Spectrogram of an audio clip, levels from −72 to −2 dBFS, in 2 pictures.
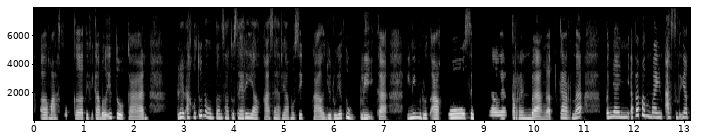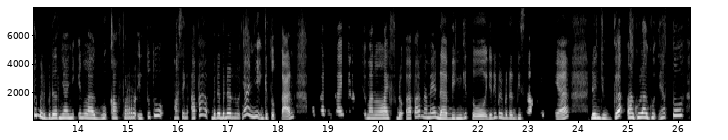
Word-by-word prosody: eee, 215 0 +2
masuk 200 +2 -7
ke 215 - -4
TV 220 0 -5
kabel 205 0 +2
itu 280 -1 0 0.2
kan, 180 +2 -1 0.7
dan 285 +3 +3
aku 290 +1 -5
tuh 375 - +1
nonton 270 -5 -1
1 250 0 -5
serial 250 -1 +1
Kak, 180 -2 -5
serial 200 -2 -4
musikal 205 -3 -4
judulnya 210 +4 +1
tuh 270 -8 +2 0.2
Glee 205 0 +1
Kak. 170 -3 -1 0.4
Ini 250 +3 +4
menurut 240 -5 0
aku 260 +6 +4
serial 225 -4 -1 0.2
yang 215 - -17
keren 225 -2 0
banget 180 -1 +2 0.2
karena 250 0 0 0.6
penyanyi 310 0 +1
apa 355 +7 +2
pemain 325 -7 -1
aslinya 300 +1 -4
tuh 425 - +3
bener-bener 250 - +4
nyanyiin 250 +1 +1
lagu 235 -2 +1
cover 265 +2 -1
itu 230 +2 -5
tuh 395 0 +3 0.3
masih 250 +3 -6 0.2
apa, 330 +11 -3 0.2
bener-bener 275 +2 +4 0.2
nyanyi 390 -6 0 0.2
gitu 245 -4 -1 0.2
kan 160 - +3 0.4
bukan 245 +1 -8 0.2
kayak 240 0 -2 0.4
cuma 230 -1 -1 0.3
live 235 -1 0
da 205 - +1
eee, 220 - -1
apa 325 - -3
namanya 295 -1 0
dubbing 205 +1 +2
gitu, 195 -8 +1
jadi 220 - -2
bener-bener 225 -7 -2
bisa 210 0 -8 0.2
liriknya, 195 - -3 0.6
dan 255 +1 +9
juga 205 - +3 0.2
lagu-lagunya 275 -2 +3 0.2
tuh, 400 0 +2
245 Hz, 145 wpm, -22 LUFS, 210-280 Hz, 0.7 s, dan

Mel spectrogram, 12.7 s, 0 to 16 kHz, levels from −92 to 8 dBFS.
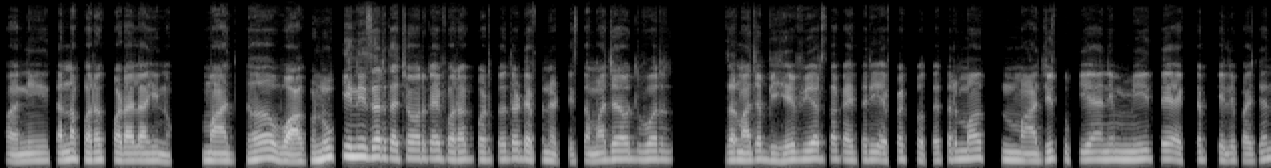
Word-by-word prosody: आणि 115 +3 0
त्यांना 125 +3 +3
फरक 125 +1 +2
पडायलाही 115 -1 +2
नको. 105 -3 -4 0.3
माझ्या 120 +2 +1 0.2
वागणुकीने 140 - +5
जर 170 0 +5
त्याच्यावर 145 0 0
काही 145 0 +1
फरक 130 -1 0
पडतोय, 130 +1 -4
तर 145 - +1
डेफिनिटली 125 -5 -2
समाजावर 130 +4 -1 0.7
जर 125 - +2
माझ्या 120 +2 +1
बिहेवियरचा 130 +4 0
काहीतरी 130 0 -3
इफेक्ट 130 +3 -5
होतोय, 115 0 -5
तर 135 - -2
मग 145 +2 0 0.4
माझी 115 +2 -1
चुकी 130 -1 -5
आहे 130 - 0
आणि 130 0 -1
मी 130 +1 0
ते 140 - 0
ॲक्सेप्ट 125 +2 -6
केले 120 -1 -4
पाहिजे 110 +3 -5
आणि 145 - -3
130 Hz, 155 wpm, -22 LUFS, 120-135 Hz, 0.7 s, वागणुकीने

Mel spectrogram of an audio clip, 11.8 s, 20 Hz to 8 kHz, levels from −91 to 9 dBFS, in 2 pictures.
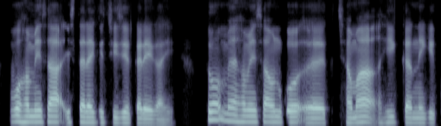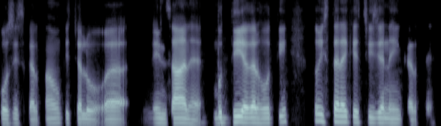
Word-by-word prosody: वो 145 +1 +3
हमेशा 135 0 +3
इस 125 0 -6
तरह 125 -2 +4
की 125 +1 -6
चीज़ें 120 -1 -2
करेगा 105 -3 +2
ही। 95 -1 -8 0.5
तो 190 0 +3
मैं 160 -3 0
हमेशा 140 -1 +1
उनको 130 0 +1
अ, - - -2 0.3
क्षमा 120 +3 0 0.2
ही 125 +3 -5
करने 115 -1 0
की 115 0 -4
कोशिश 105 -1 -4
करता 100 +2 -6
हूँ 110 +1 -3
कि 115 - -9
चलो 105 -2 -1
अ, 100 0 -1 0.4
इंसान 115 0 +3
है, 95 -3 -4 0.2
बुद्धि 120 +3 +3
अगर 120 0 +6
होती 115 +6 -3 0.3
तो - - 0
इस 155 -1 -3
तरह 135 -2 +5
की 130 0 -2
चीज़ें 120 -2 -2
नहीं 110 -2 -2
करते। 95 0 -9
120 Hz, 180 wpm, -23 LUFS, 110-135 Hz, 0.5 s, अगर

